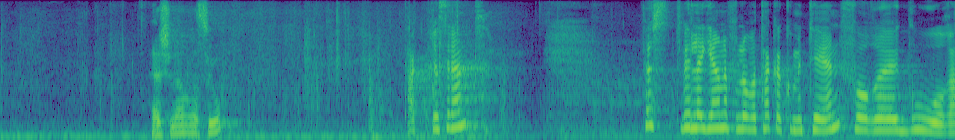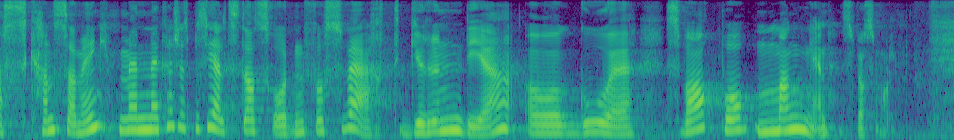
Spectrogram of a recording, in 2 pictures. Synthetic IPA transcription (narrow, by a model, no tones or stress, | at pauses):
hæʃlɑnʁɑsuː | t̪ʰɑkːpʰʁɛsɪd̪ɛnt̪ | fœst̪ʋɪlɛːɡjæʁnəfɔʁloːʋɔt̪ʰɑkːɑkʰʊmɪt̪ʰeːənfɔʁɡuːɔʁɑskhɑnsɑmɪŋmɛnkʰɑnʃəspɛsɪɛlt̪st̪ɑːt̪sʁoːd̪n̩fɔʁsʋæːʁt̪ɡʁʉnd̪ɪəʔoɡuːəsʋɑːʁpʰɔmɑŋːə̰nspœʁsmo̰ːl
